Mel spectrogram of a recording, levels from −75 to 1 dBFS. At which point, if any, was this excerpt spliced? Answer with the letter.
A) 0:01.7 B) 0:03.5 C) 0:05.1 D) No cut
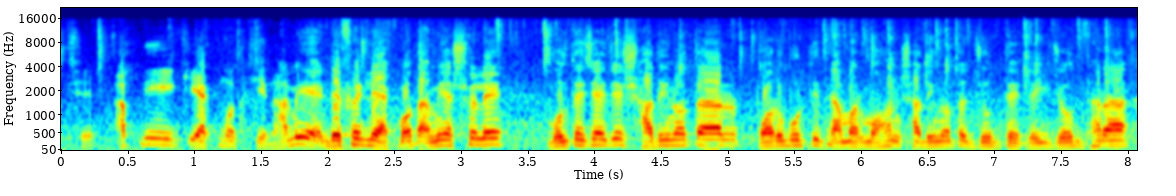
D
